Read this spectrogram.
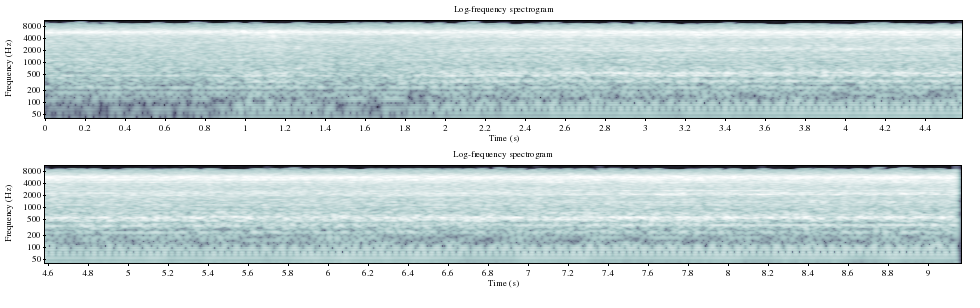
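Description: A tractor engine rumbles steadily as the tractor drives along.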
